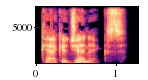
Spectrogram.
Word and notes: cacogenics: British English

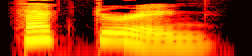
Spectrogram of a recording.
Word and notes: hectoring: British English

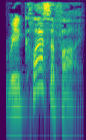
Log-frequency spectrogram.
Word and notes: reclassify: British English

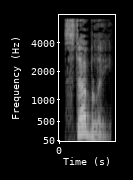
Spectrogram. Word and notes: stubbly: British English

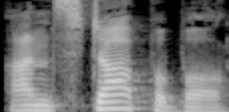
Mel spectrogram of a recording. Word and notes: unstoppable: American English

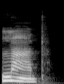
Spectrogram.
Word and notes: lab: British English

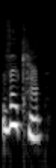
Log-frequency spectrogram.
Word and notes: vocab: British English

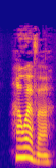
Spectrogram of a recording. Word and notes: however: British English

